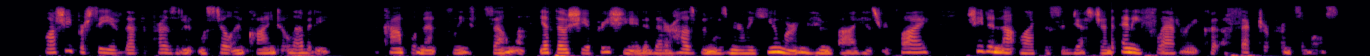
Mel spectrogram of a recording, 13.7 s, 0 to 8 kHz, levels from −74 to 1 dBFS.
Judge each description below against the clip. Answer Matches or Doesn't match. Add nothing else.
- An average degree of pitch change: Matches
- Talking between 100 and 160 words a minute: Doesn't match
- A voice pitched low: Doesn't match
